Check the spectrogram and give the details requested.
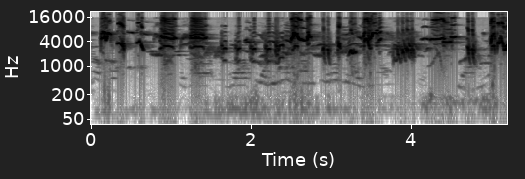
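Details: Oriental magpie-robin fighting song to provoke rival magpie-robins; harsh, squawking and buzzy notes jumbled with fast chattering whistles, loud and continuous throughout.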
